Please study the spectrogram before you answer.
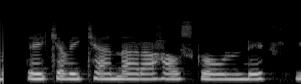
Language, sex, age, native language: Icelandic, male, 18-19, Icelandic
